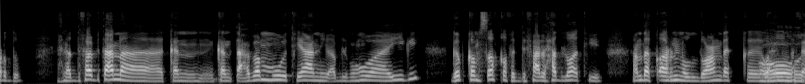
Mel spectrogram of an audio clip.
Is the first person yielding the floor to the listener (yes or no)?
yes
